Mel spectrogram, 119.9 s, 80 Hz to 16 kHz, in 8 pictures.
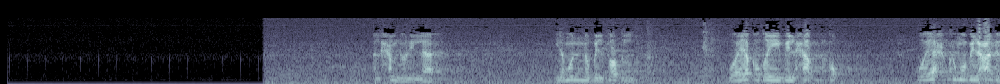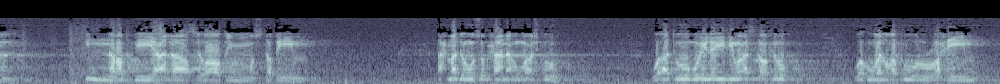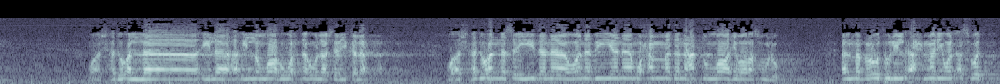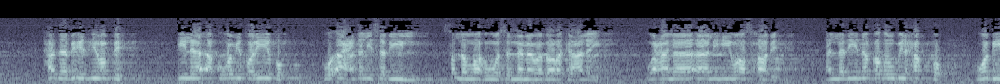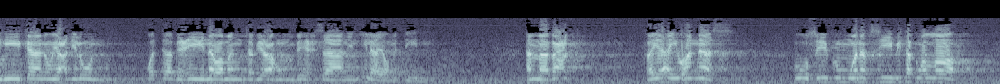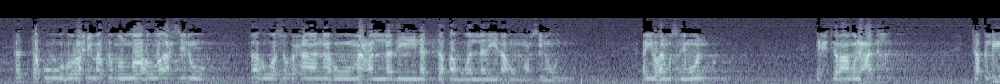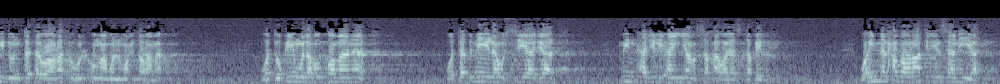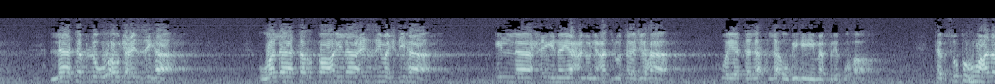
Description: تاريخ النشر ١٧ جمادى الآخرة ١٤١٦ هـ المكان: المسجد الحرام الشيخ: معالي الشيخ أ.د. صالح بن عبدالله بن حميد معالي الشيخ أ.د. صالح بن عبدالله بن حميد العدل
